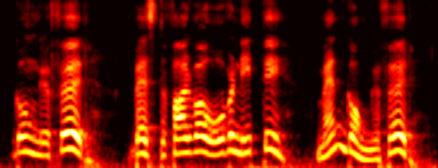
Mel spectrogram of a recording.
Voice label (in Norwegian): "gångefør", Numedalsmål; Gångfør vert og bruka.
